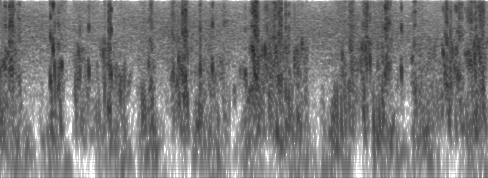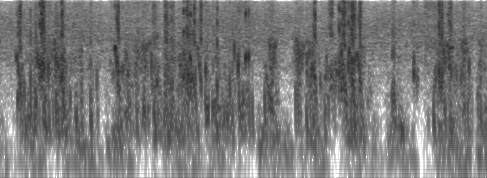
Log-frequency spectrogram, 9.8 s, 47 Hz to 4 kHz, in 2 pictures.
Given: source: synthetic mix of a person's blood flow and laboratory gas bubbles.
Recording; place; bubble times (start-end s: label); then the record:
Doppler ultrasound of blood flow; precordium
0.00-0.23 s: bubbles
0.46-0.69 s: bubbles
0.72-1.33 s: bubbles
1.39-1.59 s: bubbles
1.70-3.09 s: bubbles
3.31-4.06 s: bubbles
4.10-4.90 s: bubbles
5.02-5.90 s: bubbles
5.98-7.46 s: bubbles
7.50-7.70 s: bubbles
7.80-8.60 s: bubbles
8.78-8.93 s: bubbles
8.99-9.09 s: bubbles
9.12-9.61 s: bubbles
9.64-9.76 s: bubbles
From the record:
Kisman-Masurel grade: 444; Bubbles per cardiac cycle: continuous sound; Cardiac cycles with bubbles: 100%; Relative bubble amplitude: maximal (0.775 to 0.999); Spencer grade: 4 (maximum detectable bubble signal sounding continuously throughout systole and diastole of every cardiac period, and overriding the amplitude of the normal cardiac signals); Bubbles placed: anywhere in the cardiac cycle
